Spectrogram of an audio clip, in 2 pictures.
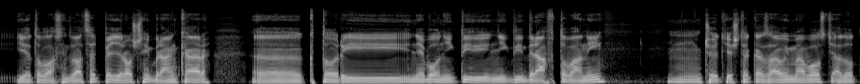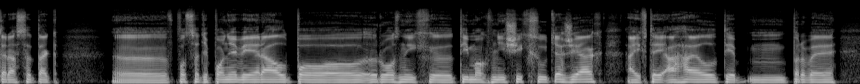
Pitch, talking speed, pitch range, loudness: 105 Hz, 120 wpm, 100-110 Hz, -21 LUFS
